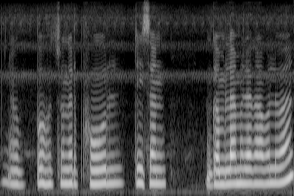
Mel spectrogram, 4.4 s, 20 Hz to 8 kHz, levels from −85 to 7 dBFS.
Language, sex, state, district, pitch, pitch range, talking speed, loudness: Bhojpuri, female, Jharkhand, Palamu, 215 Hz, 210-220 Hz, 120 wpm, -18 LUFS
